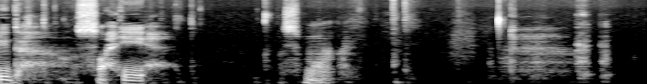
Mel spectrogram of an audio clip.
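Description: Scattered clicks from a computer mouse and keyboard, with a few low mumbled words in between.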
